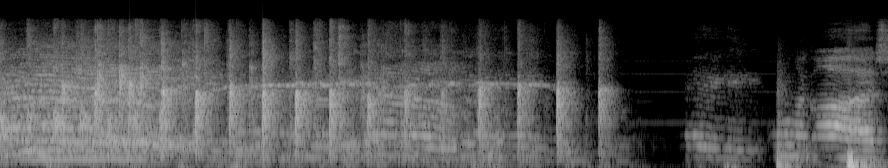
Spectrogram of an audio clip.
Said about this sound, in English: All right, keep clapping for me and my new joke.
